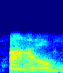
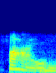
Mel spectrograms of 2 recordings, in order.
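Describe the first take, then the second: Both takes have the same delivery.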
